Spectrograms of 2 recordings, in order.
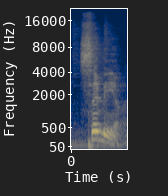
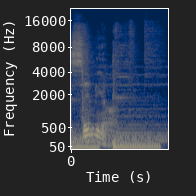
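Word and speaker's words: σημεῖον: greek that word signs is uh simeon that's how you pronounce it semion and what it means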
